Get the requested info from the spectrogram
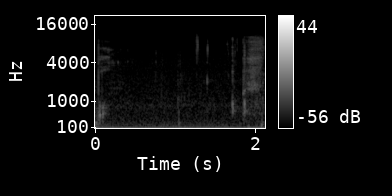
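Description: Near silence with a low steady hum, broken by a few faint clicks of a computer mouse about one and a half seconds in, as the text cursor is placed in the code.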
